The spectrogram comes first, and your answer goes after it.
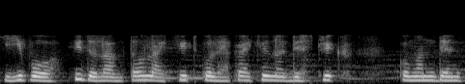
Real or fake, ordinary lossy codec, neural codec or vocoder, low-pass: real; AAC, 16 kbps; none; 7.2 kHz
